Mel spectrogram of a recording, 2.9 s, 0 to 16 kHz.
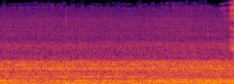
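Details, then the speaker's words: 2015 Jeep Grand Cherokee WK2 driving: steady low droning growl under road rumble, seemingly driver's side front, lessening in tone when turning right to unload the left front. Suspected bad left front wheel bearing. "but if you can hear that growling it sounds like it's coming from the driver's side front and if i if i turn to the right notice how it changes tone and gets gets to be less i'll do it again here"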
